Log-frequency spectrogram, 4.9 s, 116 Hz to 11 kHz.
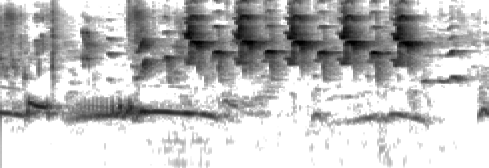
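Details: White male and yellow-green female budgerigar, October 30, 2024: a low wavering whistle runs beneath a series of bright clicky chirps repeated about twice a second.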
